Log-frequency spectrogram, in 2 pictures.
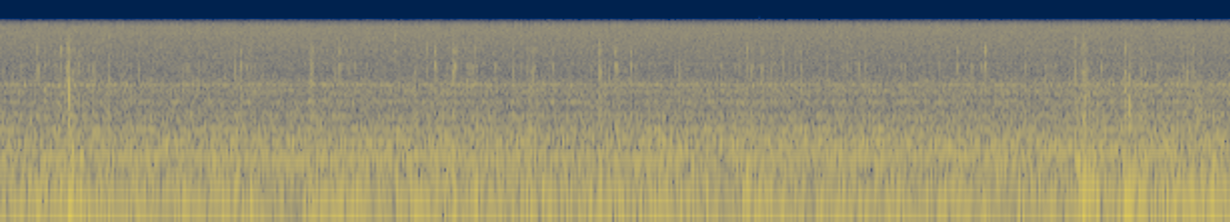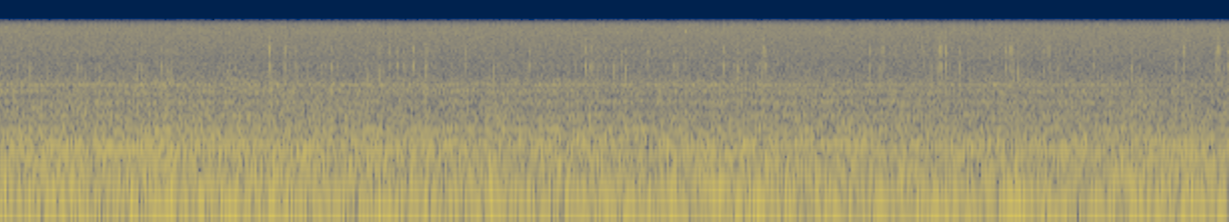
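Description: Steady road noise from a vehicle-mounted camera moving along an asphalt road: tyre rumble and wind, with a faint droning hum that wavers in pitch. A couple of brief knocks stand out, the loudest about eleven seconds in.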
